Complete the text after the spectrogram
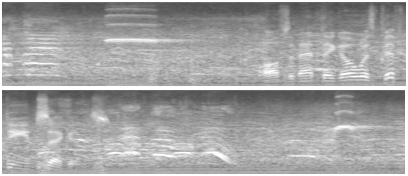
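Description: A referee blows a sharp whistle in a large echoing hall.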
